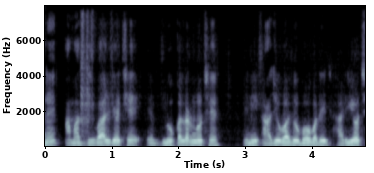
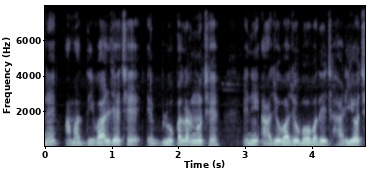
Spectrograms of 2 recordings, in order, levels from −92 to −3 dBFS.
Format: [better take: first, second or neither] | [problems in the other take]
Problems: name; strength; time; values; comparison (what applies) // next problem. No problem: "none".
second | noise reduction (neural mask model DeepFilterNet 3)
